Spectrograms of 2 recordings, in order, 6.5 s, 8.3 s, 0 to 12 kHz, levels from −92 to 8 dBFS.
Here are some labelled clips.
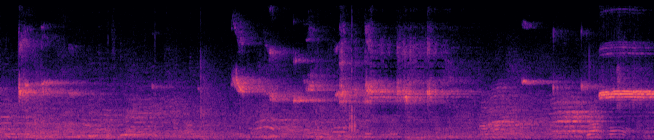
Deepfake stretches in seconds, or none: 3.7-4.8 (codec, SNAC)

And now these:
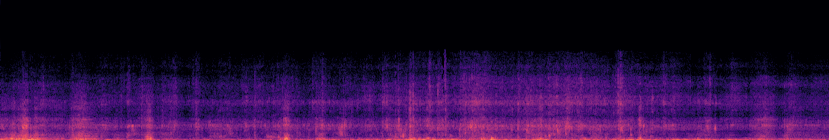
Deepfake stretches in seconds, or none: 0.8-1.9 (codec, SNAC); 6.7-8.3

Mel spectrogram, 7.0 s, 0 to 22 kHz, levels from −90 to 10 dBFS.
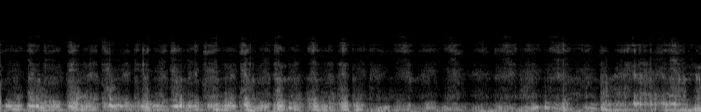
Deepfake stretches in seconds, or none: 0.0-7.0 (codec, SNAC)

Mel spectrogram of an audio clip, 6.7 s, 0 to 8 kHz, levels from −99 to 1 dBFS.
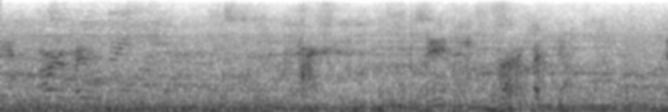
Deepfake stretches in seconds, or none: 2.6-6.2 (codec, SNAC)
